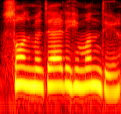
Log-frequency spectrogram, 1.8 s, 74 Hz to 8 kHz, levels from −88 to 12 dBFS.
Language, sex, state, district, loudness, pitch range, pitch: Maithili, female, Bihar, Saharsa, -13 LUFS, 230-245 Hz, 240 Hz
